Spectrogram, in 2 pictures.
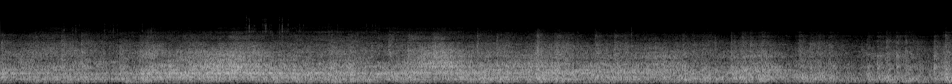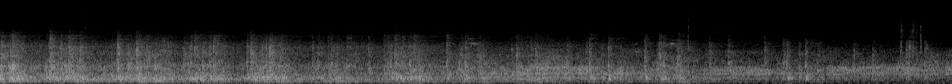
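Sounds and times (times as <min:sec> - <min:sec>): train rumbling across bridge: 0:00.0 - 0:19.0.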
